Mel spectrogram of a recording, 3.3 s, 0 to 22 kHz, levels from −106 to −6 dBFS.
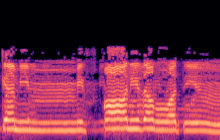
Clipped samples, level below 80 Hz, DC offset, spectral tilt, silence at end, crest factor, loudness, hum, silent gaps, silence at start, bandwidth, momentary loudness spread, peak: under 0.1%; -66 dBFS; under 0.1%; -2 dB/octave; 0 s; 16 dB; -21 LUFS; none; none; 0 s; 6.6 kHz; 10 LU; -4 dBFS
